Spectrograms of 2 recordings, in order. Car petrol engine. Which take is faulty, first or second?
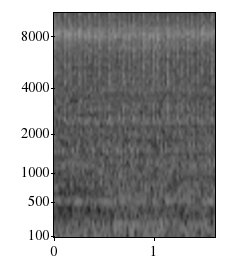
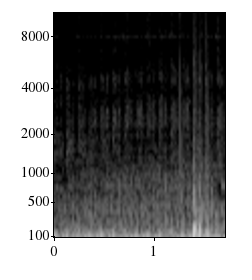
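second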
